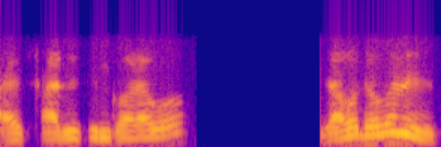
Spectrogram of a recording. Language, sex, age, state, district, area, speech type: Bengali, male, 45-60, West Bengal, Hooghly, rural, conversation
